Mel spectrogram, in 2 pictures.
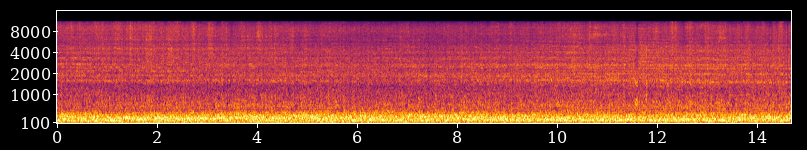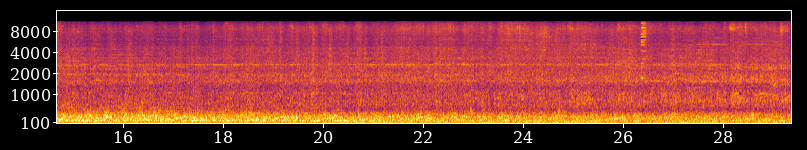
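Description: Freight cars of a manifest train (boxcars, tank cars and covered hoppers) rolling steadily past close by: a continuous rumble of steel wheels on the rails.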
